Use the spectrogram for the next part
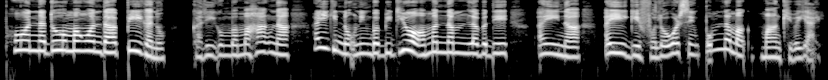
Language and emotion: Manipuri, fearful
